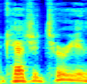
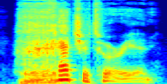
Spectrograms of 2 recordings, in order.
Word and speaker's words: Khachaturian: I pronounced his name Khachaturian. Why? Because it began with a KH. And actually you know, it had guttural suggestions.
